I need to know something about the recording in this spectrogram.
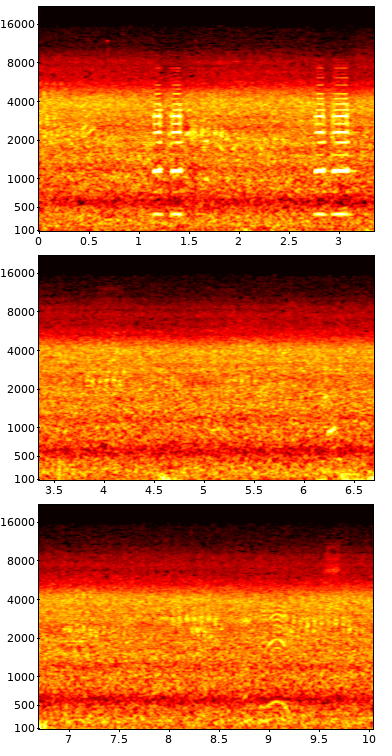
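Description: Car horn sounding two quick double beeps, about a second in and again about three seconds in, over a steady background hiss.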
